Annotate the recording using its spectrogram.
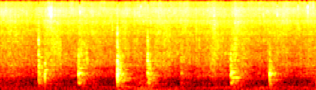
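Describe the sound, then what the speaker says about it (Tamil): Tomatoes and green chilies mashed and stirred with a ladle in a hot pan for tomato rice: a series of regular scraping strokes about every half second over a continuous gentle sizzle, close up. "இந்த தக்காளி வந்து நல்லா கரண்டியால் வந்து மசிச்சு விட்ருங்க"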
